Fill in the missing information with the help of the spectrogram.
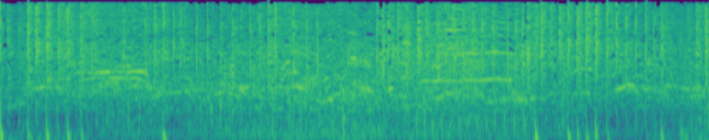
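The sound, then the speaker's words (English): Rapid, overlapping bursts of gunfire from two guns firing at once crackle almost nonstop for several seconds in a video of the shooting at the Mandalay Bay Hotel, with indistinct voices and a busy background underneath. “I see the gunfire should be right in here.”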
